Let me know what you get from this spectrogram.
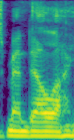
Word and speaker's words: Mandela: It's one of those mandala effect things. Yeah. – That's pronounced Mandala? Or I thought it was Mandela. – Mandela? – I think it's Mandela, yeah.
